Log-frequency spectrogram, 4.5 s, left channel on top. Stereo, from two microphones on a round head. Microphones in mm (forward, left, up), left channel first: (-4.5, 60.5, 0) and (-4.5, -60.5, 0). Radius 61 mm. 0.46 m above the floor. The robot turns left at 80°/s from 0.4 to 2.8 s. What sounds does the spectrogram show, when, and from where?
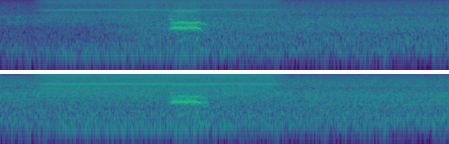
1.7 s a scream: 95° left, 1.6 m; by 2.2 s 55° left, 1.6 m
